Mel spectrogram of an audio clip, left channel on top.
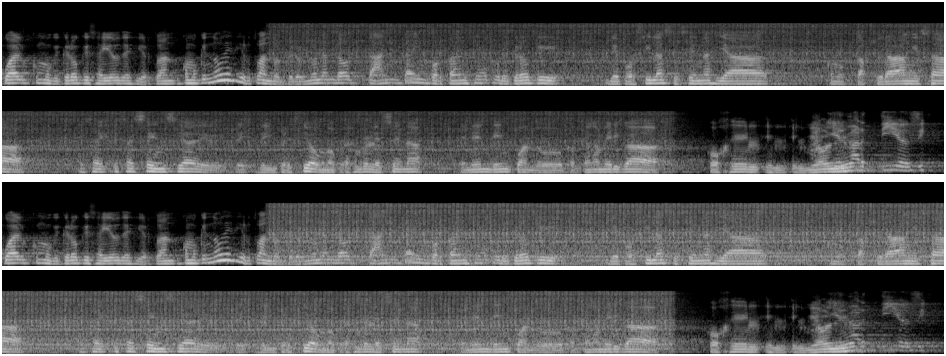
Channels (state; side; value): normal; both; correlation 0.93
